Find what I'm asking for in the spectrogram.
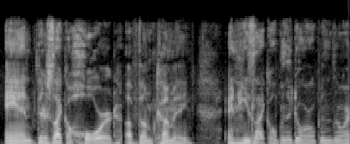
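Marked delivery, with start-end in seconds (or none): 3.4-4.4 higher, pleading repeat; urgent plea. Retold or imitated. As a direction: beg her to open up, pitched high. Trucker begs girl to open.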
